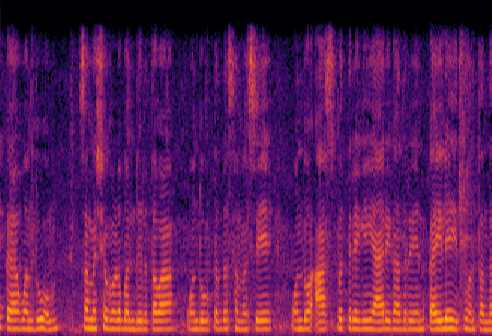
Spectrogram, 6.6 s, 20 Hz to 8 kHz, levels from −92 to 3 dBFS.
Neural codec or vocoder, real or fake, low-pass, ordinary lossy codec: codec, 16 kHz, 16 kbps, FunCodec, trained on LibriTTS, 50 frames a second; fake; 7.2 kHz; none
